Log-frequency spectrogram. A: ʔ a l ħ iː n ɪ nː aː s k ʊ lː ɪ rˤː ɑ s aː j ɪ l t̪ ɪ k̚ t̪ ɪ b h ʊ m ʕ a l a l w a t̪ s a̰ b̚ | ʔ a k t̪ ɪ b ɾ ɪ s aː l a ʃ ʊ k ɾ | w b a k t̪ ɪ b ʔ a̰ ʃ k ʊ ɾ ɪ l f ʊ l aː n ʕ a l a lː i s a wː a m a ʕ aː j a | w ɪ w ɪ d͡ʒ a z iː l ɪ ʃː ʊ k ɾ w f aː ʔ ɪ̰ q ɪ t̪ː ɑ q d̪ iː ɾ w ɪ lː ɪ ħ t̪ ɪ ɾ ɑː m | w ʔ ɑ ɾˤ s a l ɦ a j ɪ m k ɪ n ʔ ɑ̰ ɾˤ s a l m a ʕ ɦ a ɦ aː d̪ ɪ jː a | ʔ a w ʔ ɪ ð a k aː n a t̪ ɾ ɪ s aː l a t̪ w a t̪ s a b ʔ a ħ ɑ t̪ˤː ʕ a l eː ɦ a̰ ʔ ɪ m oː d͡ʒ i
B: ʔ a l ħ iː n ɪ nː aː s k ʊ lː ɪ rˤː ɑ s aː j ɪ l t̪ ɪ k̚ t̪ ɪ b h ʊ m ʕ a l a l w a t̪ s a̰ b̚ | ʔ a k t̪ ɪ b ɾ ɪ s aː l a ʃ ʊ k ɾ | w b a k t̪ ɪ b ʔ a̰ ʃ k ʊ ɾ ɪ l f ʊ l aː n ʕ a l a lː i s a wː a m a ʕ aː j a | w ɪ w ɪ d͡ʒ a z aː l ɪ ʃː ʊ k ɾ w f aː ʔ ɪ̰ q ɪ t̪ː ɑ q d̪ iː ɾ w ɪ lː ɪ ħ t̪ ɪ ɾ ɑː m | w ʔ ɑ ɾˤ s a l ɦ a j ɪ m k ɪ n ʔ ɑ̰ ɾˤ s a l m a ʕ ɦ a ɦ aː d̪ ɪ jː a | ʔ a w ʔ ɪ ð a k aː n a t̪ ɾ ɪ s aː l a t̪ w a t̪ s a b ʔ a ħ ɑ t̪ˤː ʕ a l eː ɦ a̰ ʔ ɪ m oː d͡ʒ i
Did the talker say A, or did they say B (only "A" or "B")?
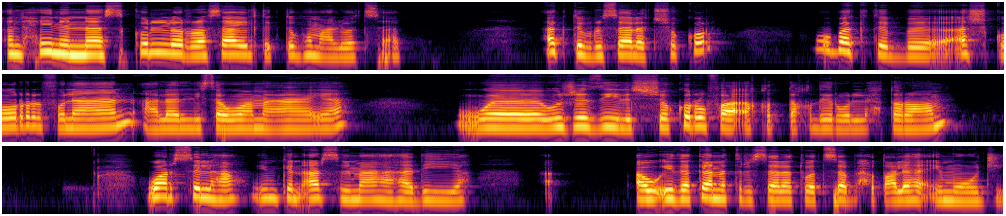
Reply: A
